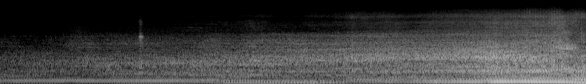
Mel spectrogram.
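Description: Suzuki V-Strom 1050 motorcycle's V-twin engine running as the bike approaches, growing steadily louder and loudest near the end.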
